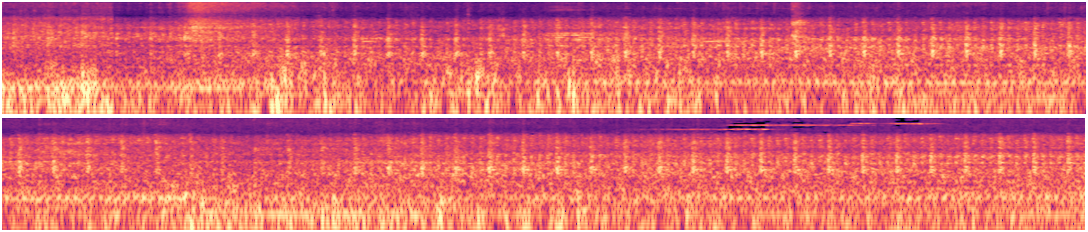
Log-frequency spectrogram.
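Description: Diesel engine of an Alexander Dennis Enviro single-deck bus idling at the stop, a steady drone whose pitch drops a little past halfway, with street traffic around it.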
